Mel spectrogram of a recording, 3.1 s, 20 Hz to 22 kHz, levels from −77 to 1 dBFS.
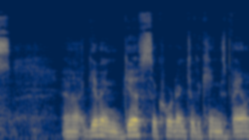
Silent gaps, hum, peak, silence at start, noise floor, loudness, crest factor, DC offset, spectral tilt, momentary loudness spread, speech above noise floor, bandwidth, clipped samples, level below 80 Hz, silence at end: none; none; -10 dBFS; 0 s; -53 dBFS; -28 LUFS; 18 dB; under 0.1%; -5 dB/octave; 11 LU; 26 dB; 16 kHz; under 0.1%; -62 dBFS; 0 s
